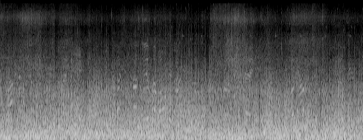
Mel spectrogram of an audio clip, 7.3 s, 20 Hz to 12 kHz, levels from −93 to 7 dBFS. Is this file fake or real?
real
